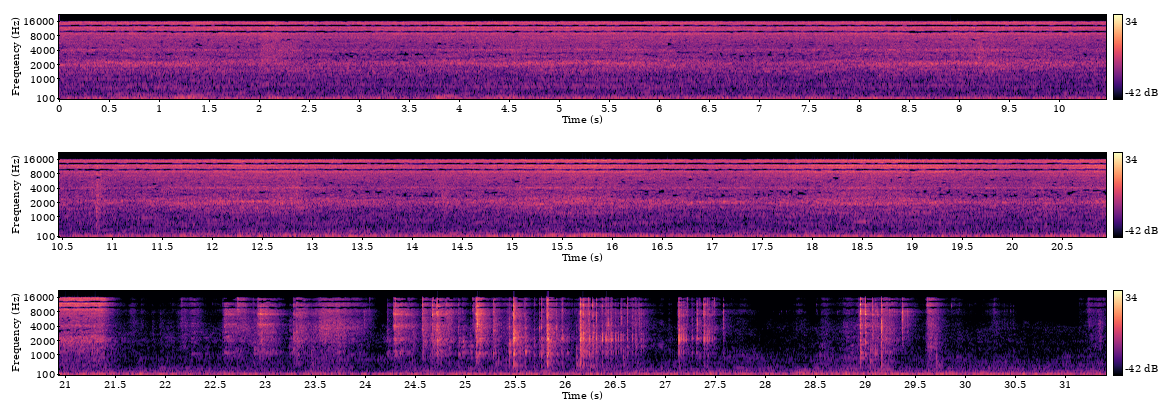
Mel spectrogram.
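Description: Aerosol spray can of primer, worked by a trigger grip, spraying with a steady hiss for about twenty seconds. The hiss then cuts off, and a run of irregular clicks and knocks follows.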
